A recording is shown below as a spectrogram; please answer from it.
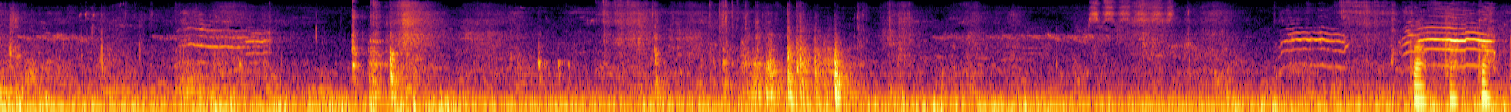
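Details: Shy tabby street cat in Morocco, approaching for food after watching a white cat with humans: brief soft meows early on, then several high, arching, descending meows near the end, amid clattering knocks and steady low background rumble.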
